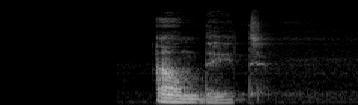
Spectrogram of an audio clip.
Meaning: singular dependent-clause past indicative of aandoen
- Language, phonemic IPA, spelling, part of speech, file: Dutch, /ˈandet/, aandeed, verb, Nl-aandeed.ogg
